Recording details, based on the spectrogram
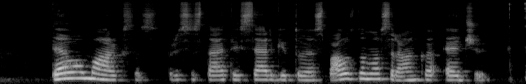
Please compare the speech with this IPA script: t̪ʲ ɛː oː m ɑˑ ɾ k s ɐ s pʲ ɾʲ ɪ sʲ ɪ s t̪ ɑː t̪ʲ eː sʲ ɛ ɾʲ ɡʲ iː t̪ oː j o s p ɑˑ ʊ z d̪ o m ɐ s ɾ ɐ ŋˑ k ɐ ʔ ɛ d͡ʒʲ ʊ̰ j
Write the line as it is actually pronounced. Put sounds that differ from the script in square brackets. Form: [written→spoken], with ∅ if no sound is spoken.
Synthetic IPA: t̪ʲ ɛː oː m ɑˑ ɾ k s ɐ s pʲ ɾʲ ɪ sʲ ɪ s t̪ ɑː t̪ʲ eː sʲ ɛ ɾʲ ɡʲ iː t̪ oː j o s p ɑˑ ʊ z d̪ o m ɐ s ɾ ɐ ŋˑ k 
